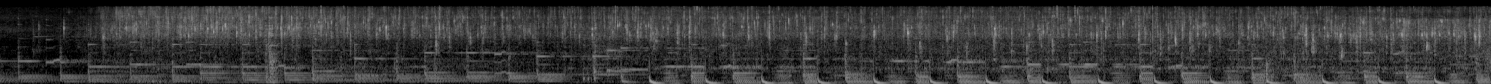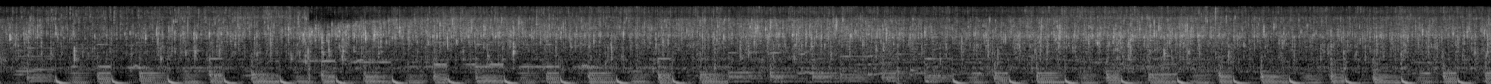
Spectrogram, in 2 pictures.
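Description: Bread slices spread with a potato mixture shallow-frying in hot oil in a pan: a loud, steady sizzle that starts about a second in. Background music plays under it.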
